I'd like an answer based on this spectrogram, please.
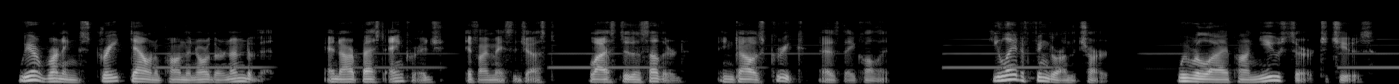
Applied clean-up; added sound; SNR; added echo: classical method Wiener filter.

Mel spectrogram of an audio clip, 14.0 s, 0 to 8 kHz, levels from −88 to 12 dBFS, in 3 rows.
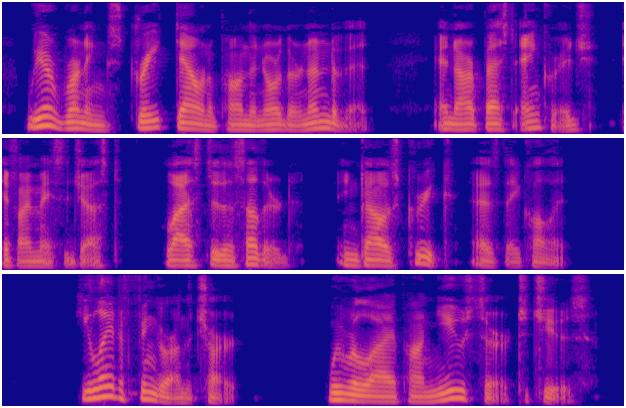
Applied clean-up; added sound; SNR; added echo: none; none; none; none.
